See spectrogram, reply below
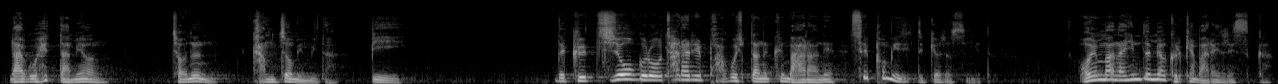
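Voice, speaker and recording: A male pastor preaching a sermon in an animated way, acting out quoted speech. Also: mid-range voice, slightly rough. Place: church sanctuary. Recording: church hall reverb.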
